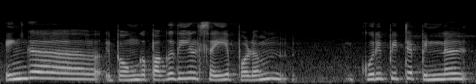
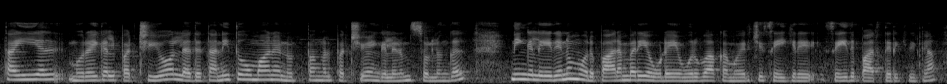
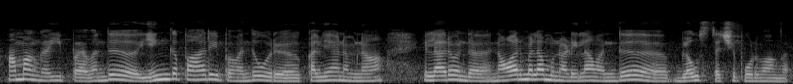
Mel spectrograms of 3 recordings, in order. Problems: none marked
